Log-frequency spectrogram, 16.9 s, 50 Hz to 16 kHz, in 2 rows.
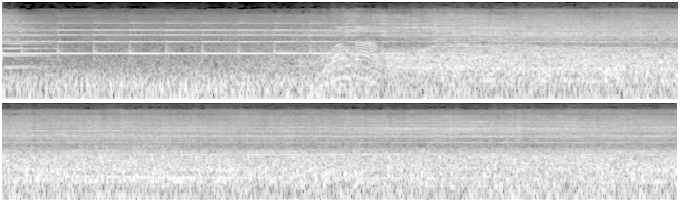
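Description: A KRL JR 205 electric train passes on a delivery run near Solo, a loud, sustained rumble and roar of rolling wagons with a rising tonal whine, continuous throughout and close by.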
